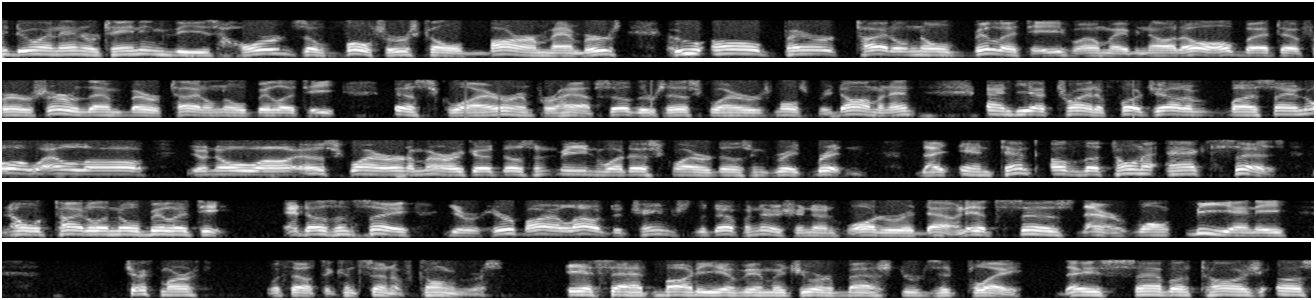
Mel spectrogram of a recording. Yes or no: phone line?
yes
